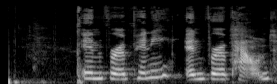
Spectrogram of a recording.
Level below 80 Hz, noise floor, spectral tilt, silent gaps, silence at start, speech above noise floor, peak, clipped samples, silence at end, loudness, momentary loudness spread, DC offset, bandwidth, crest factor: -42 dBFS; -47 dBFS; -4.5 dB/octave; none; 0.1 s; 29 dB; -2 dBFS; under 0.1%; 0 s; -18 LUFS; 13 LU; under 0.1%; 16.5 kHz; 16 dB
